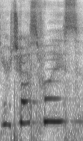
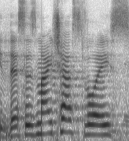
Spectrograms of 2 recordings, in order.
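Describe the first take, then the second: First: High head-voice question; teasingly high register. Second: Low, slow chest voice; slow chest-register demonstration. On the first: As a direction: ask it way up in head voice. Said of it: "Head voice". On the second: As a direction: drop into chest voice, measured. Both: Shown as a demonstration.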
